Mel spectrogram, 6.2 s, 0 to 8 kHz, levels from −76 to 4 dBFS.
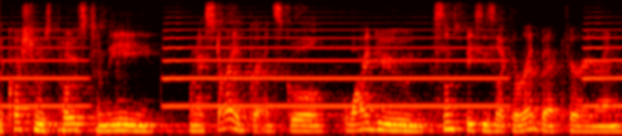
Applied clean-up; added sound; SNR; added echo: none; Trumpet; 9 dB; reverberation time 2.6 s.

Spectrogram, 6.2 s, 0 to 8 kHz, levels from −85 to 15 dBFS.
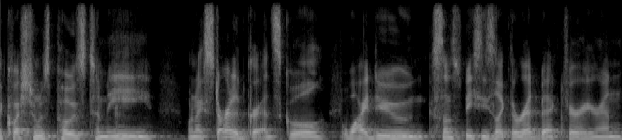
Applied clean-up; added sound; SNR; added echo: none; none; none; none.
